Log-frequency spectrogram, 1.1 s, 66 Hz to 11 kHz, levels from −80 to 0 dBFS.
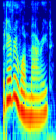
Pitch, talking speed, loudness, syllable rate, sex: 210 Hz, 225 wpm, -16 LUFS, 8.5 syllables/s, female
